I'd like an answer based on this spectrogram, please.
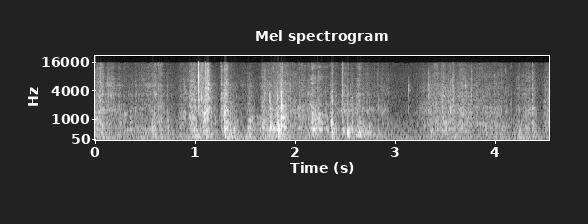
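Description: A Funko Pop cardboard window box handled and turned over on a table: faint scattered taps, scrapes and rustles, with a cluster of small knocks between about one and two seconds in.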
